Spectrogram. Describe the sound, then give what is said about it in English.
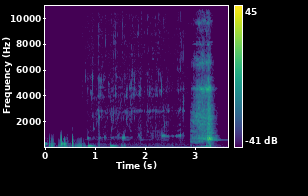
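Wine glugs and splashes into a glass, with a few clinks and drips before a brief louder gush of liquid near the end. “hold my mic while I pour.”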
